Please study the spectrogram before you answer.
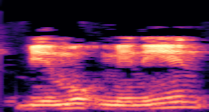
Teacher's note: بمؤمنين الميم أيضا في أقل درجات الغنة، واتصلت الكسرة بالياء الساكنة فأصبح عندنا مد طبيعي وصلا، وهو مد عارض للسكون وقفا. · الميم في أقل درجات الغنة لأنها متحركة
